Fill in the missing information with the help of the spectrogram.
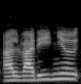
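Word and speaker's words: Albariño: is a grape variety called Albarino. Did I say it correctly? – Yes, Albarino is the...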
